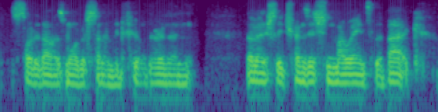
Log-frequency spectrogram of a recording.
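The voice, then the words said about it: Slight English accent. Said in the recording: “you have a bit of an English accent.”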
